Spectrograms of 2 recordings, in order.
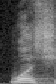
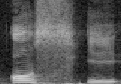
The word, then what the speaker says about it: once: ó uma vez que cuidado com a pronúncia disso aqui tá galera eu vejo muita gente falando on e on tem a ver com uma vez que tem a ver com um certo Ô caramba fe uma bagunça aqui então quando você pensa em um você pensa em One One viu meha pronúncia aqui por isso quando você fala Once Você fala one e não on beleza Once uma vez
